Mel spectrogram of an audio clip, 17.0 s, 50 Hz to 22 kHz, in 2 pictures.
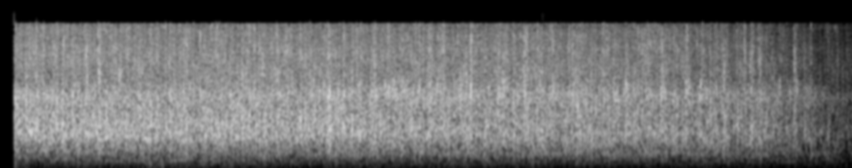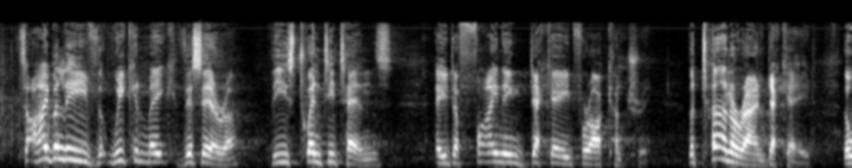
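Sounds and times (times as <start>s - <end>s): audience applauding: 0.1s - 8.8s.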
